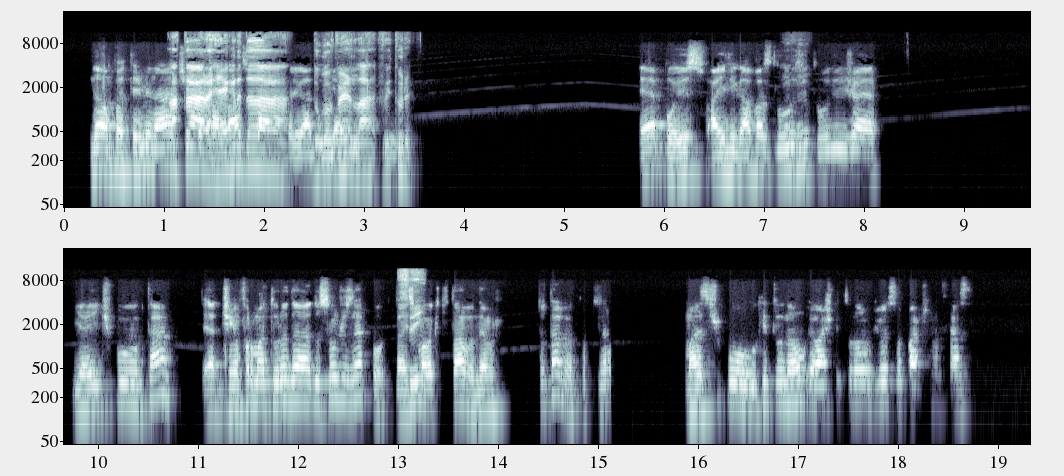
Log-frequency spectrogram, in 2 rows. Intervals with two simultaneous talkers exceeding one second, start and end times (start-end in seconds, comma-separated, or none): 1.0-3.4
